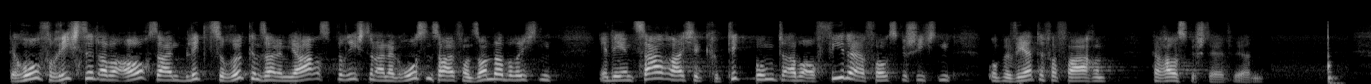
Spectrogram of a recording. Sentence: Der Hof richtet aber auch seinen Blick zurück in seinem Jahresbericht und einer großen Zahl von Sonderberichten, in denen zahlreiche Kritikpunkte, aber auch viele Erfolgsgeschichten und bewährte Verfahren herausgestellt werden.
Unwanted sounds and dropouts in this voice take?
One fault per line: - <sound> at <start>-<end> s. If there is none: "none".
- thud at 13.3-13.5 s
